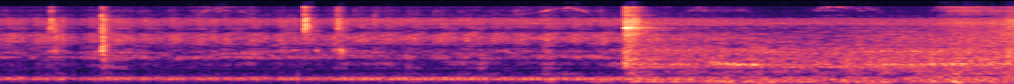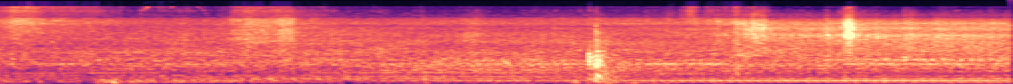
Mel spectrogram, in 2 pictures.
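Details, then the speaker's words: Chevrolet Spark after electronic throttle body service and idle reset: small engine idles evenly, then takes the A/C load about three seconds in without dipping or hunting; idle speed now correct. "ഇപ്പൊ AC on ആണ് ഇപ്പോഴും correct ആയിട്ട് നിൽക്കുന്നുണ്ട് വണ്ടിക്ക് വേറെ പ്രശ്നങ്ങളോ കാര്യങ്ങളോ ഒന്നുമില്ല"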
